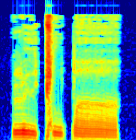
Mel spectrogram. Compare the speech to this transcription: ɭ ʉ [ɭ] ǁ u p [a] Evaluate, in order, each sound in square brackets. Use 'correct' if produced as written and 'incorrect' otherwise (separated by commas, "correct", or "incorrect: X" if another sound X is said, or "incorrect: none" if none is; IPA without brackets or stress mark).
incorrect: none, incorrect: ɑ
